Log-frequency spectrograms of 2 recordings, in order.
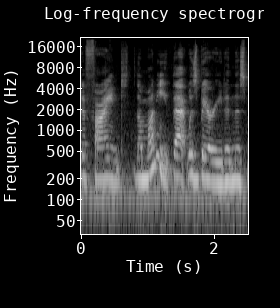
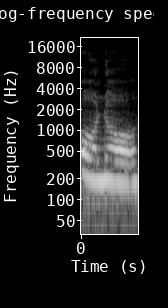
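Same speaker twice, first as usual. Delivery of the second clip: put-on Wisconsin-accented speech; 4 dB louder than usual. Describing how she and her mom talk on the phone, in a thick Wisconsin accent. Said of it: "my mom has a really thick accent".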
